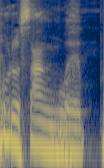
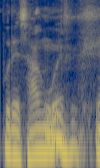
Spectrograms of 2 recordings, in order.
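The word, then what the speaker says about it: Purosangue: Pudosangwe. – Pudosangwe, yeah.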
